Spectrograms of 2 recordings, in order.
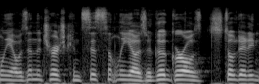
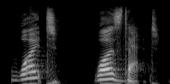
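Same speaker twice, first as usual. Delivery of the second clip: very slow, drawn-out puzzled "What was that?"; slow bewildered question; much slower than usual. Retold or imitated. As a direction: stretch it out, honestly lost. Genuinely confused child, retold.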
